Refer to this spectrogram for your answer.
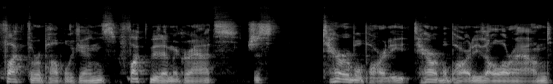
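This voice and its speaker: At a moderate pace, a man with a very deep, low voice talks with ordinary pitch variation and very even loudness. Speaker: YouTuber; vlogger. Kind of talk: casual monologue. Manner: halting with many fillers. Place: home room. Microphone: phone near.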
